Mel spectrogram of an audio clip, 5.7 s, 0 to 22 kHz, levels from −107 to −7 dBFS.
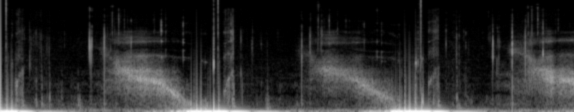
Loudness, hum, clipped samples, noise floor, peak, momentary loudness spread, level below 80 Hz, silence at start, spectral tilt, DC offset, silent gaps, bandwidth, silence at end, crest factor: -31 LUFS; none; under 0.1%; -52 dBFS; -6 dBFS; 24 LU; -24 dBFS; 0 s; -7 dB/octave; under 0.1%; none; 2.4 kHz; 1.05 s; 10 dB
